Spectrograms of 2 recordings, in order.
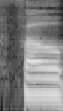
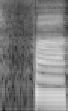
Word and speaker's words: pho: pronounce the Vietnamese soup that's spelled pho they pronounce it fo but it's supposed to be pronounced fu but this is a Thai soup and so I'm putting fo before it.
